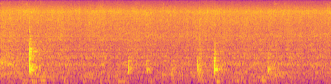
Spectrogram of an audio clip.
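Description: Onions and turmeric frying in a pan for prawn curry, a soft continuous sizzle broken by a few light spatula scrapes and taps.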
